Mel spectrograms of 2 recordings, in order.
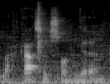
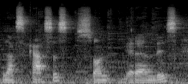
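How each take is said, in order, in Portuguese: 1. Os sons do S são aspirados, como um h. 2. Os sons do S são pronunciados de forma clara. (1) "nessa região costenha do espanhol colombiano eles vão dizer" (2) "a mesma frase que eu citei aqui do exemplo do México"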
